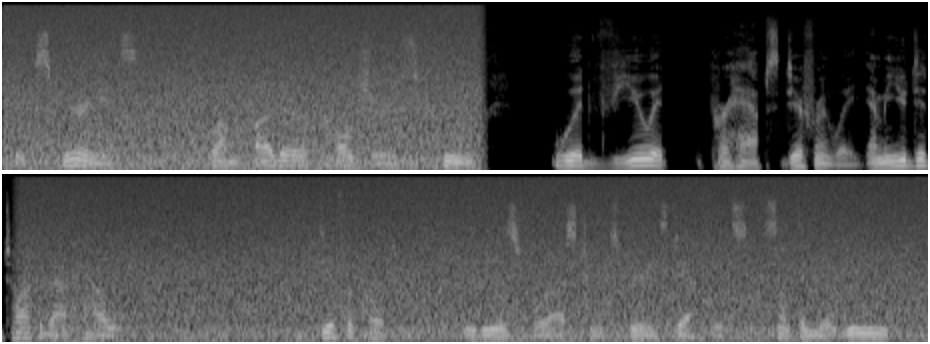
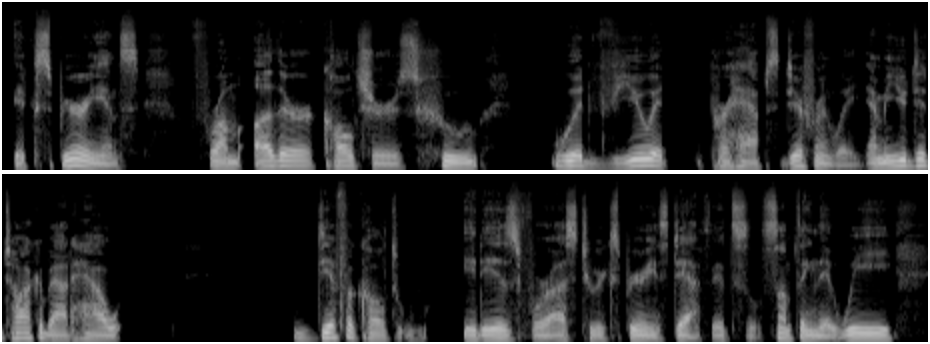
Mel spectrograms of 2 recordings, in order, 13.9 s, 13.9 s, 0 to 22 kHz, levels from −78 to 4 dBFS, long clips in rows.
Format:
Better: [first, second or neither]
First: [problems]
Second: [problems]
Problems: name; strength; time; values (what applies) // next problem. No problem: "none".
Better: second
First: hiss; loud; until 3.5 s and from 7 s on; as loud as the speech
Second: none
